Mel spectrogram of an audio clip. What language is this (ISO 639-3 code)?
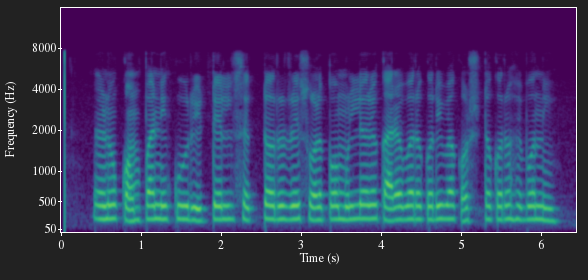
ori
